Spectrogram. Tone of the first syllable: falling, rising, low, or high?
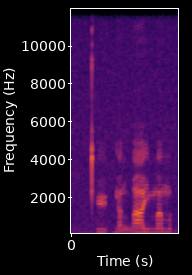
low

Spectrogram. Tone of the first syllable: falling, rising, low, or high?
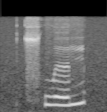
rising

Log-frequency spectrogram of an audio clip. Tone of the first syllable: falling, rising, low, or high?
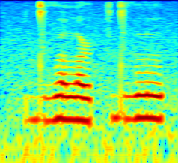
low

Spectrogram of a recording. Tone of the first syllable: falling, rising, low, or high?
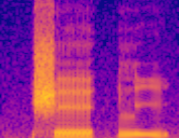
high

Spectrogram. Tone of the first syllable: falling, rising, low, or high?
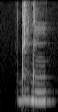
high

